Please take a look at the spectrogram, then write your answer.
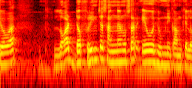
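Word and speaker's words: Dufferin: त्यानंतर पुढची जी व्यक्ती आपली ती म्हणजे लॉर्ड डफरिंग. ओके, नॉट सफरिंग, हा डफरिन आहे.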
